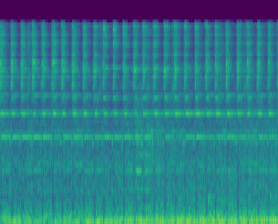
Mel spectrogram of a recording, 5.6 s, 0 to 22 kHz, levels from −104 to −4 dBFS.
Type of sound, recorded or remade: remade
